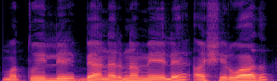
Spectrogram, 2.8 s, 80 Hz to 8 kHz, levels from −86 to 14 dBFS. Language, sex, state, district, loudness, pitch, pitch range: Kannada, male, Karnataka, Bidar, -15 LUFS, 160 Hz, 150-170 Hz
